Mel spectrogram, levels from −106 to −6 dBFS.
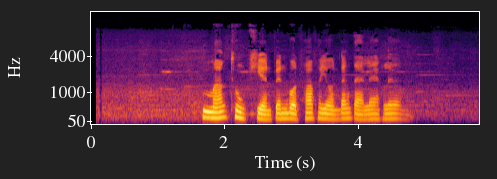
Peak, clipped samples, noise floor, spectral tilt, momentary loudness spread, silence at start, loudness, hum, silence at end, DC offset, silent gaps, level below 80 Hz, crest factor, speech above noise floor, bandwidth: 0 dBFS; under 0.1%; -52 dBFS; -8.5 dB/octave; 23 LU; 0.7 s; -19 LUFS; none; 1.05 s; under 0.1%; none; -64 dBFS; 20 dB; 34 dB; 9.4 kHz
